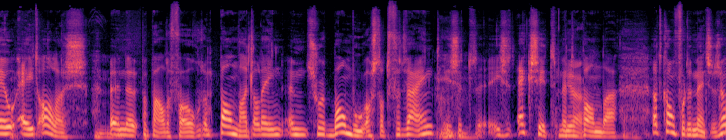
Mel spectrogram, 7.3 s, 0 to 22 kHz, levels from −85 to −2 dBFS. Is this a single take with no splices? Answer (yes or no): no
